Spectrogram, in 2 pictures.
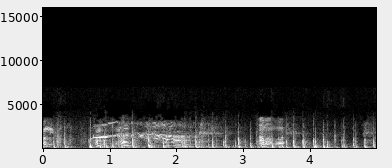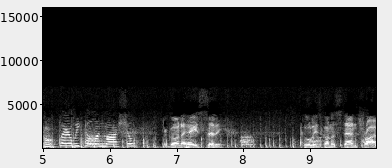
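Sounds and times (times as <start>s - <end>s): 
gray horse whinnying: 0.0s - 3.4s
hooves clip-clopping: 0.0s - 9.9s
speech: 5.6s - 7.8s, 8.9s - 9.9s.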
